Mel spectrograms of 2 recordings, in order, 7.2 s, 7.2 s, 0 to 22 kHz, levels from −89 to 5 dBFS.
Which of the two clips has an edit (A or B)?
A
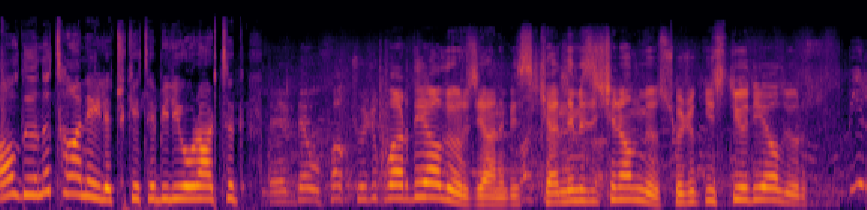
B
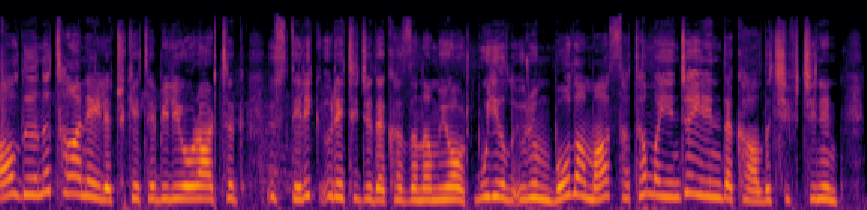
A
